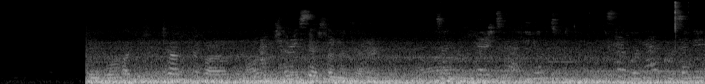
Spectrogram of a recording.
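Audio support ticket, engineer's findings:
24-bit alignment error (too quiet), 0.00–0.86 s. Level about 48 dB down from the start, near inaudible, yet clean: no distortion, no noise burst. Likely cause: capture or format-conversion stage. 24-bit samples in the low bytes of 32-bit words, read as full 32-bit integers; top byte zero, so scaled down by 2^8 per… effectively a fixed ~48 dB loss. Normal level returns after 0.86 s.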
